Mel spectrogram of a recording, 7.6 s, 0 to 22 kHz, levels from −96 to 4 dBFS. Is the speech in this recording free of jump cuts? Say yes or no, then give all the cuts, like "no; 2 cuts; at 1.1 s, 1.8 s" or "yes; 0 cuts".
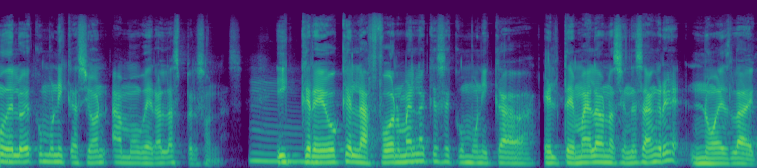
no; 1 cut; at 5.4 s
